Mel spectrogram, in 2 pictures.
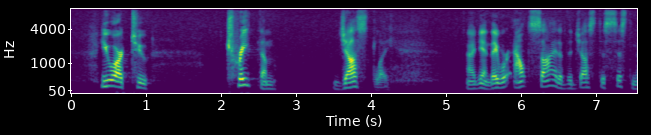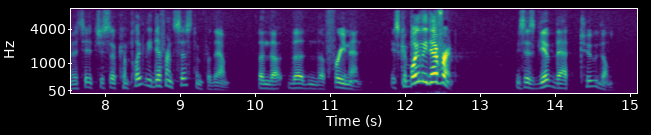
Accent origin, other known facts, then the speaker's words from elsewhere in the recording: United States; because I am an American in the 21st century now, who has the opportunity to teach the Word of God, I have been given an enormous opportunity.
